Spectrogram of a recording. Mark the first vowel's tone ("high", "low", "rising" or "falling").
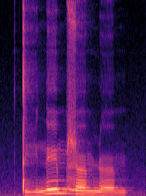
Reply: low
